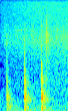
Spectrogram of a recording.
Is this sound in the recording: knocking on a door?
yes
